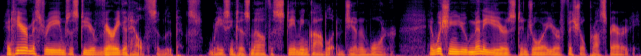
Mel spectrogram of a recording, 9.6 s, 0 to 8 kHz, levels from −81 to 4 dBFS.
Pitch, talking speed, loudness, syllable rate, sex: 90 Hz, 205 wpm, -19 LUFS, 5.5 syllables/s, male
